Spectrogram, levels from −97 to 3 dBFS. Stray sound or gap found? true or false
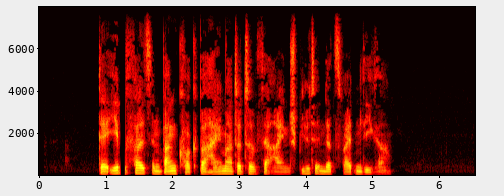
true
